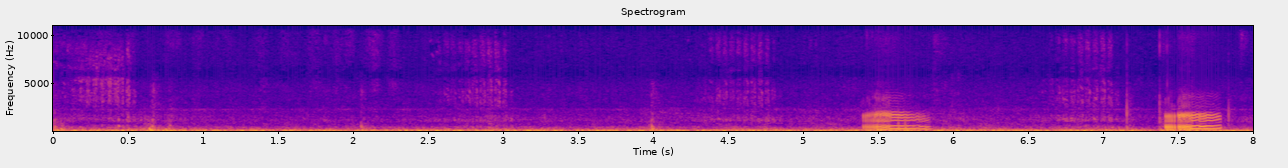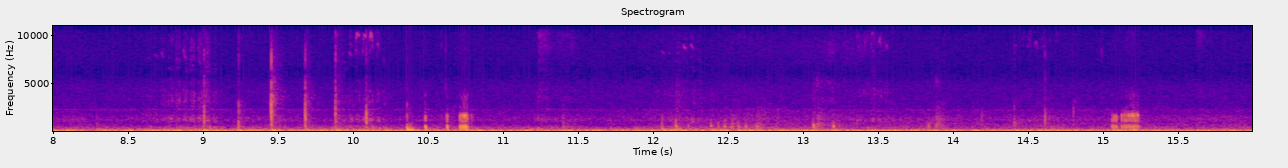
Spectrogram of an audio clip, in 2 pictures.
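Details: A rescued ginger tabby cat giving soft little meows: four short harmonic mews spaced a few seconds apart, over a constant low rumble like traffic, with faint clicks and taps.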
